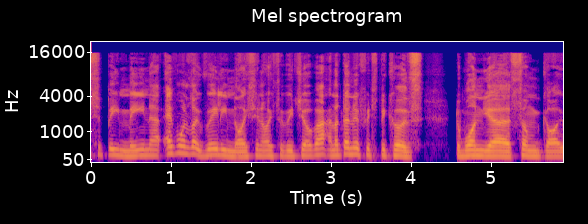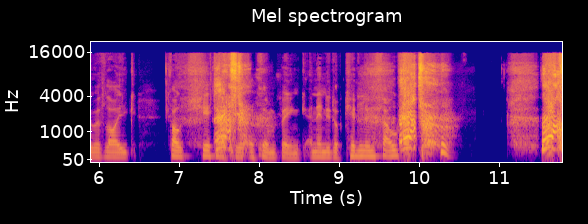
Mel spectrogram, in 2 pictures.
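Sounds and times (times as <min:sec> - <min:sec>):
speech: 0:00.0 - 0:10.5, 0:11.1 - 0:11.7
sneeze: 0:07.4 - 0:08.2, 0:09.6 - 0:10.5, 0:11.6 - 0:11.7.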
